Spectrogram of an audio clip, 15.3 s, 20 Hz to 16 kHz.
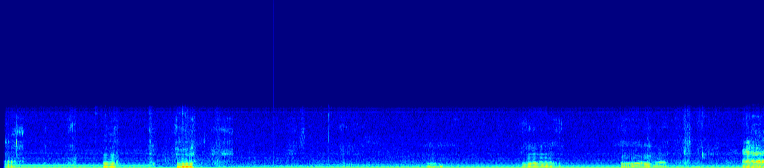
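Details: Two-year-old, 125-pound Doberman Pinscher indoors, grunting and whining while an almost four-month-old puppy annoys him; short low, harmonic bursts come every few seconds over a steady electrical hum, and a person speaks near the end.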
